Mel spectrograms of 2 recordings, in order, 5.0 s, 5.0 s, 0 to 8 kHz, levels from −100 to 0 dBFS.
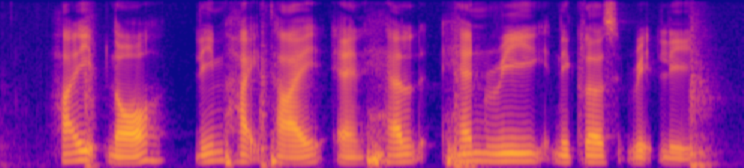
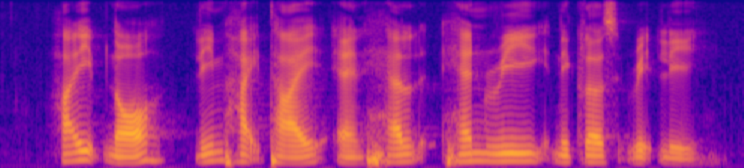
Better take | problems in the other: second | noise reduction (neural mask model RNNoise)

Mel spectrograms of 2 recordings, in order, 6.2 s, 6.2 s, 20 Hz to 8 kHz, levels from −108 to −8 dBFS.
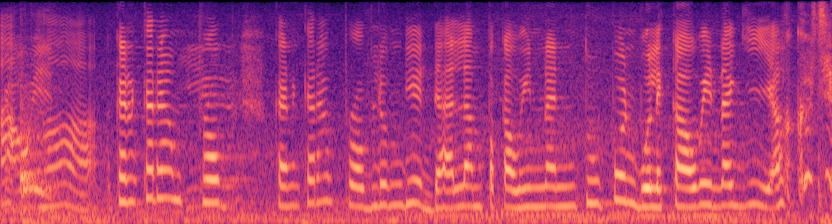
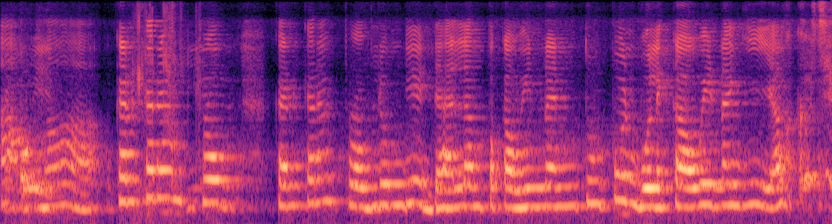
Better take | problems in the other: first | noise reduction (neural separator model SepFormer DNS4)

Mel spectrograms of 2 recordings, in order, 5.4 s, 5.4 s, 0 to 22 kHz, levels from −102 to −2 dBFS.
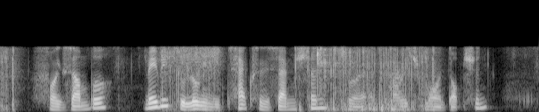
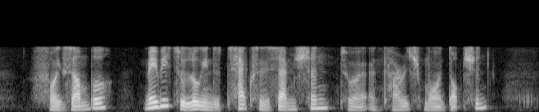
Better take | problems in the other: second | background sound (Domestic sounds, home sounds); 10 dB below the speech

